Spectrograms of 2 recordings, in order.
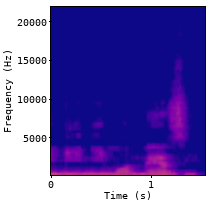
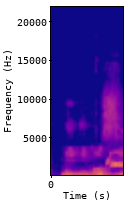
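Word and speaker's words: Mnemosine: Ao invés de eu falar minimosine, eu falei minimonese. O certo é falar minimosine.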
